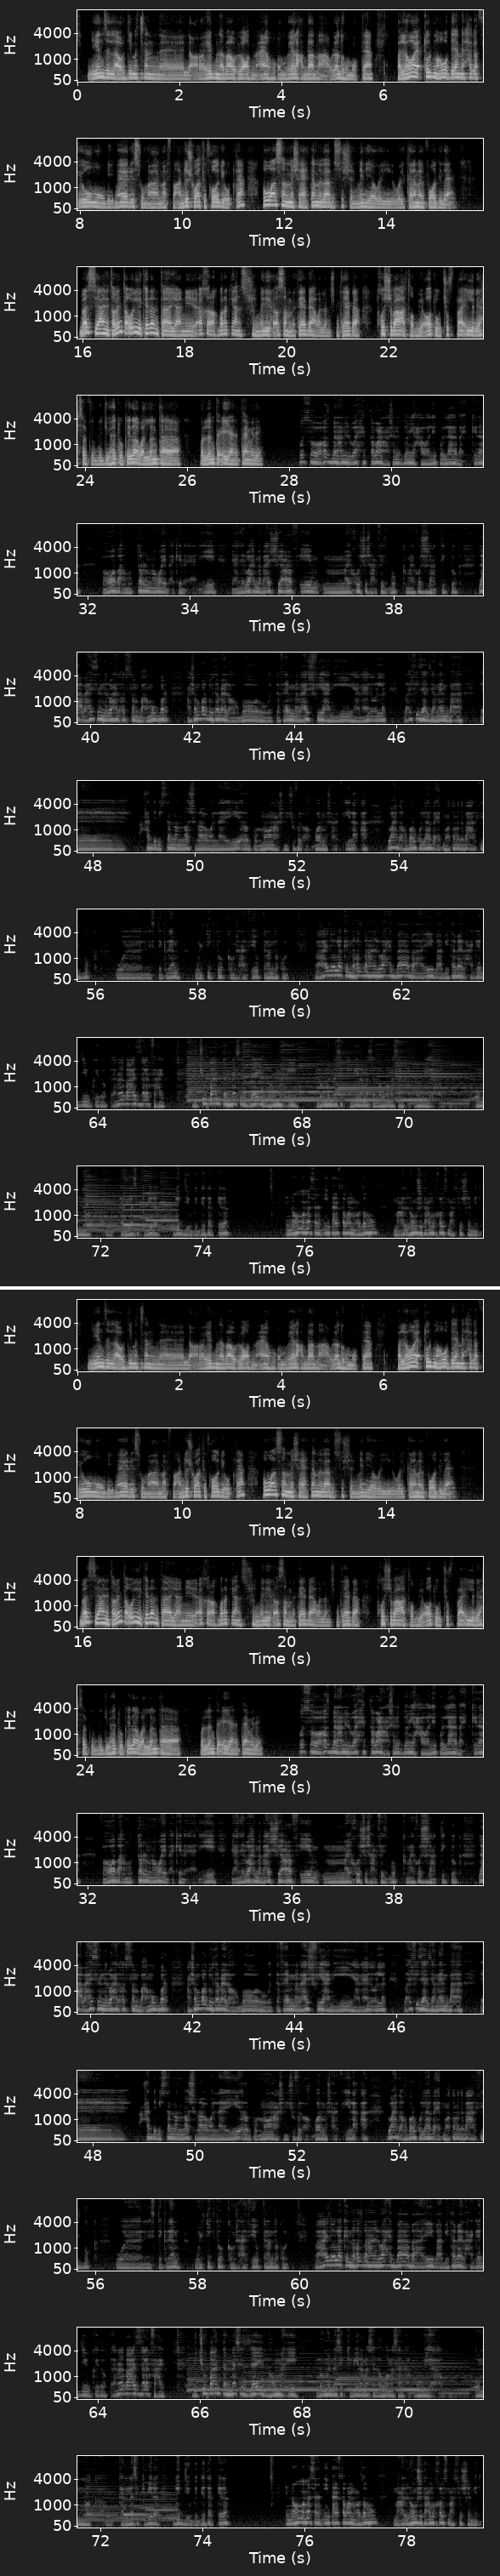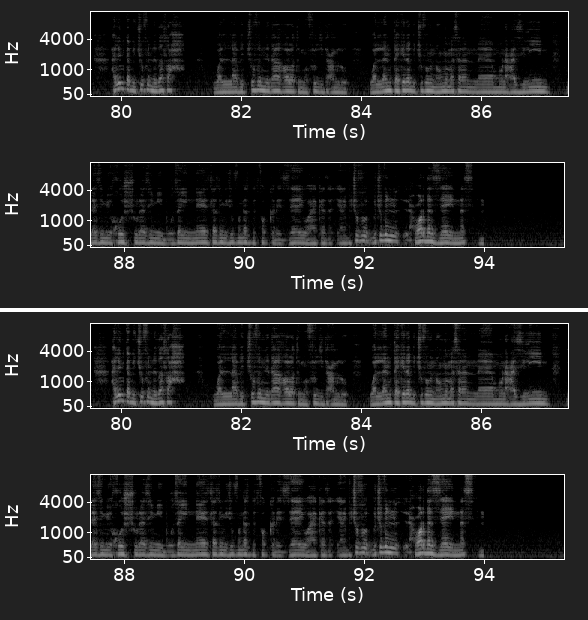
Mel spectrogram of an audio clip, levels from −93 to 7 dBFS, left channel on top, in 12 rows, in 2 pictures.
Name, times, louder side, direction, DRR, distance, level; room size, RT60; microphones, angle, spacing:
voice 1, 0.2-5.8 6.3-11.2 11.6-15.3 15.9-21.4 21.8-25.9 26.3-27.5, left 3 dB, 55° left, 0.9 m, -27 dB
voice 2, 28.2-55.9 56.4-67.9 68.3-73.2 73.4-74.5 75.6-77.4 77.7-81.1 81.5-83.8 84.1-94.0, right 1 dB, 35° right, 5.2 m, -47 dB
Harp, 65.7-73.5, left 2 dB, 85° left, 2.8 m, -51 dB
head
